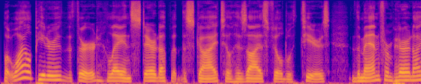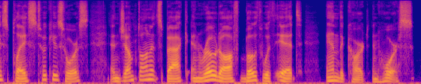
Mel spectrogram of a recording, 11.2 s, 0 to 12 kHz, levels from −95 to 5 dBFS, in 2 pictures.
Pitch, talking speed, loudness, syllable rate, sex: 135 Hz, 225 wpm, -18 LUFS, 5.2 syllables/s, male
